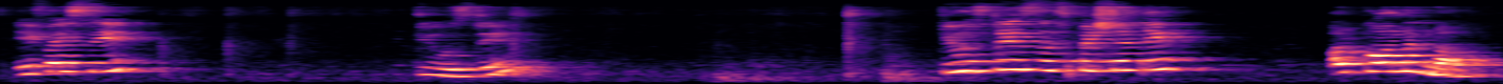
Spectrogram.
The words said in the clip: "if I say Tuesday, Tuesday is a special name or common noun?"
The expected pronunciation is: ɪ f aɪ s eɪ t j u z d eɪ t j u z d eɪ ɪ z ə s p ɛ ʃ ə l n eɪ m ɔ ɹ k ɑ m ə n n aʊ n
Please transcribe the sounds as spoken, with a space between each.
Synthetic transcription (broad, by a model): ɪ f aɪ s eɪ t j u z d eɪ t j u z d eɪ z ə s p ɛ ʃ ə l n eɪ ɔ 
